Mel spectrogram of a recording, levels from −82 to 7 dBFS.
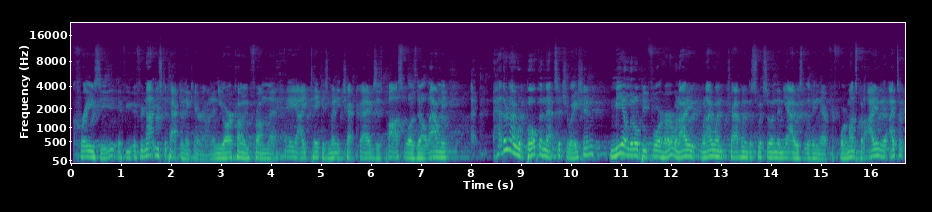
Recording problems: room echo; slight; dies away in 1.3 s
off-mic speech; somewhat distant

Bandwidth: 15 kHz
